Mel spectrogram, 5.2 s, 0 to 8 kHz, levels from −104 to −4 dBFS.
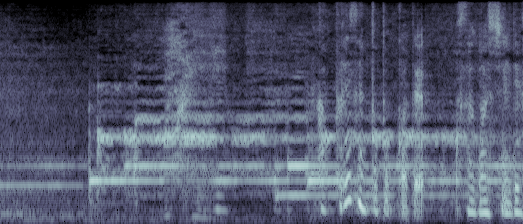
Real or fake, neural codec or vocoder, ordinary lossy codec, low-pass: fake; codec, 16 kHz, 8 kbps, FreqCodec, smaller model; none; none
